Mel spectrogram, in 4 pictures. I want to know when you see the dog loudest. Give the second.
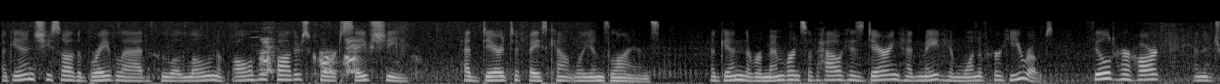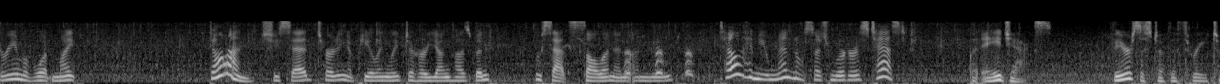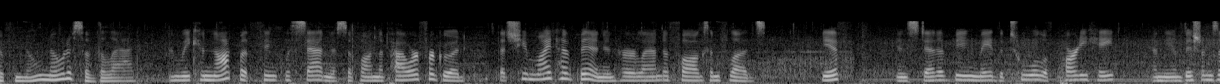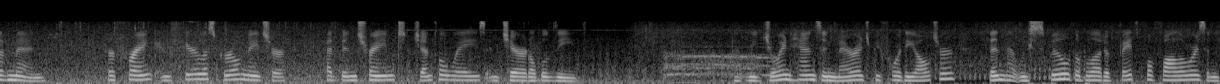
3 s.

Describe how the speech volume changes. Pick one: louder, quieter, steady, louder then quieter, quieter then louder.
steady.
